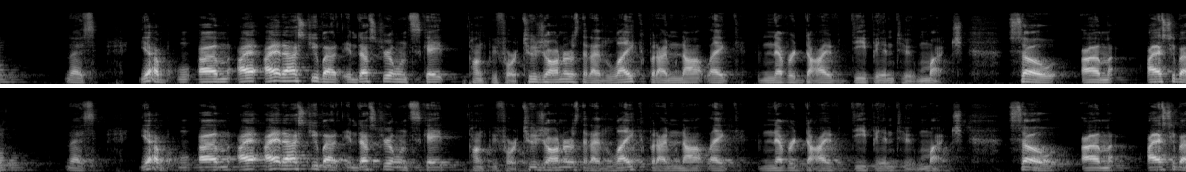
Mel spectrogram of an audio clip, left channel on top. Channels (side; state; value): both; normal; correlation 0.73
